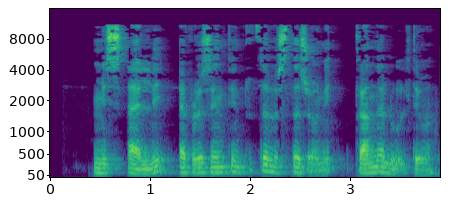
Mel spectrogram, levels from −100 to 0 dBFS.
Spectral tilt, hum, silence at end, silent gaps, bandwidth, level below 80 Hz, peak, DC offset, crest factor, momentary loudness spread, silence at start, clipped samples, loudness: -3.5 dB/octave; none; 0.05 s; none; 11.5 kHz; -52 dBFS; -2 dBFS; under 0.1%; 22 dB; 16 LU; 0.45 s; under 0.1%; -23 LUFS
